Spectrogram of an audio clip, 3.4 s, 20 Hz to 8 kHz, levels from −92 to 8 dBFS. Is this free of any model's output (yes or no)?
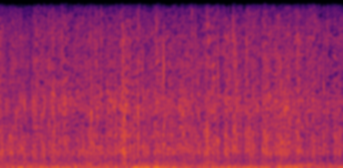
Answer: no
